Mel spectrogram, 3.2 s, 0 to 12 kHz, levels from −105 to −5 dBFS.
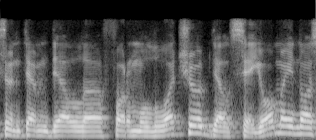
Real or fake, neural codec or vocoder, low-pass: real; none; 7.2 kHz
